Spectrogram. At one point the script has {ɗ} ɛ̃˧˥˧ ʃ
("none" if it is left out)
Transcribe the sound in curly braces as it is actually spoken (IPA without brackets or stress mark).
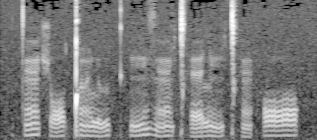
t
